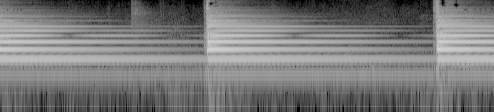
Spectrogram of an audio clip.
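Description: A single bell tolling at one pitch, struck about every three seconds. Each stroke rings on and fades slowly: one just before the start, one about two and a half seconds in, and one near the end.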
